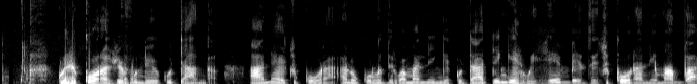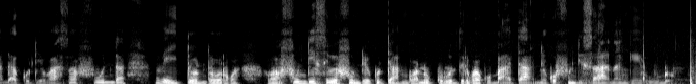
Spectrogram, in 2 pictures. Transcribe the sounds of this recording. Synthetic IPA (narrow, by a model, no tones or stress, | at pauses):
kuʐiko̞ɾaʐe̞fundo̞je̞kuta̰ŋɡa̰ː | naet͡ʃiko̞ɾa̰ʔa̰no̞kuɾud͡zirwamaneŋɡe̞kutiate̞ŋɡe̞rweɦe̞mbe̞d͡ze̞t͡ʃiko̞ɾane̞maɡʱwaɗakutiʋasafundaʋe̞ito̞ndo̞ːrwaʋafundisiʋe̞fundo̞je̞kuta̰ŋɡaa̰no̞kurud͡zirwakuɓatane̞kufundisanaŋɡe̞ruːɗo̞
